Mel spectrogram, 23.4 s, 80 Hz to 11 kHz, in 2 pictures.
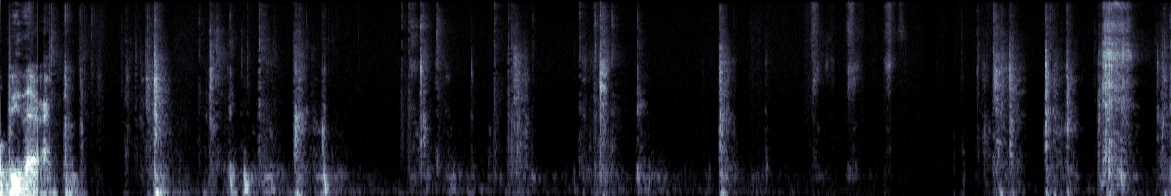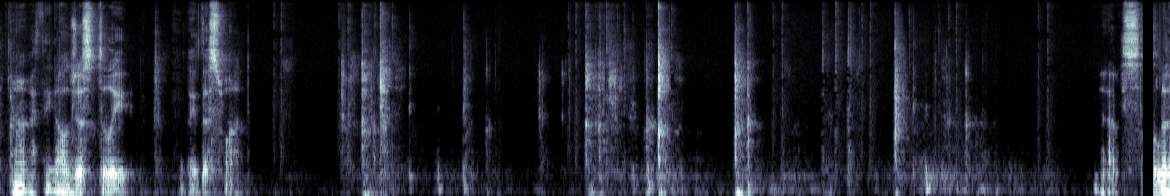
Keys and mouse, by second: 0.3 Tab, 0.6 Tab, 1.2 KP_3, 2.1 shift+middle click, 2.4 z, 2.8-10.8 shift+right drag, 3.8 click, 4.0 b, 4.9 z, 5.6 x, 7.0 Tab, 9.8 ctrl+z, 10.3 ctrl+z, 10.8 click, 11.3-23.4 shift+right drag, 12.0 click, 14.3 click, 14.3 middle click, 15.1 x, 17.4 x, 18.1 Tab, 18.9 Tab, 19.3 click, 19.3 middle click, 19.8 l, 20.0 p, 20.5 Tab, 21.0 click, 21.0 middle click, 22.0-23.4 drag, 22.0-23.4 middle drag.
